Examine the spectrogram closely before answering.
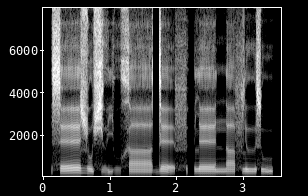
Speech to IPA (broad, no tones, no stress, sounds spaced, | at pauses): s ɛː ɮ o ɕ ə̤ j o̤ x aː d ɛ f | l ɛː nː aː f l ɯː s u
